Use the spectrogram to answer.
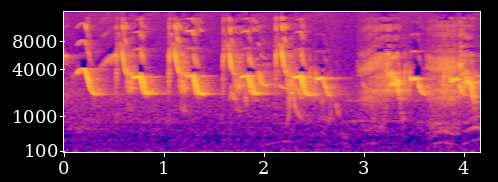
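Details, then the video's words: Common myna (Acridotheres tristis) gives a run of loud, slurred descending whistles, about two per second, with harsher chattering notes mixed in toward the end. "Common Myna Bird Sound"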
